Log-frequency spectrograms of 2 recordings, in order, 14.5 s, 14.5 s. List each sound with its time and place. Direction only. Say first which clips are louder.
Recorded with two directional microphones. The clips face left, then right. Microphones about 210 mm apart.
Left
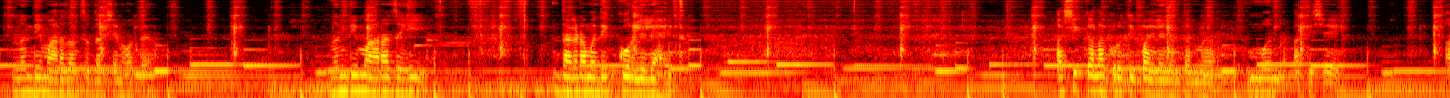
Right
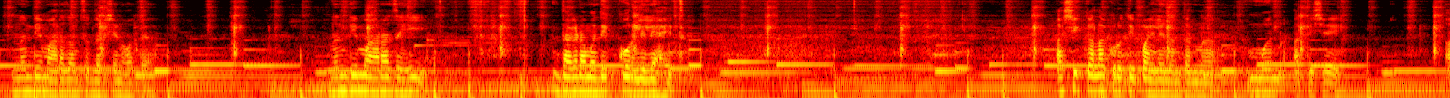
0.2 s speech: even; 5° right (ahead or behind)
5.6 s speech: right 2 dB; 15° right (ahead or behind)
6.1 s speech: right 1 dB; centre (ahead or behind)
10.0 s speech: even; centre (ahead or behind)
